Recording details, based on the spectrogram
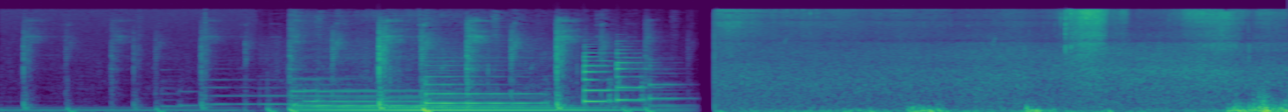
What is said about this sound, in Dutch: Voordat je verder luistert, is het goed om even te melden dat we vandaag richting de kust gaan. En dat het daar heel erg kan waaien. Helaas hoor je dat ook terug in de opnames.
